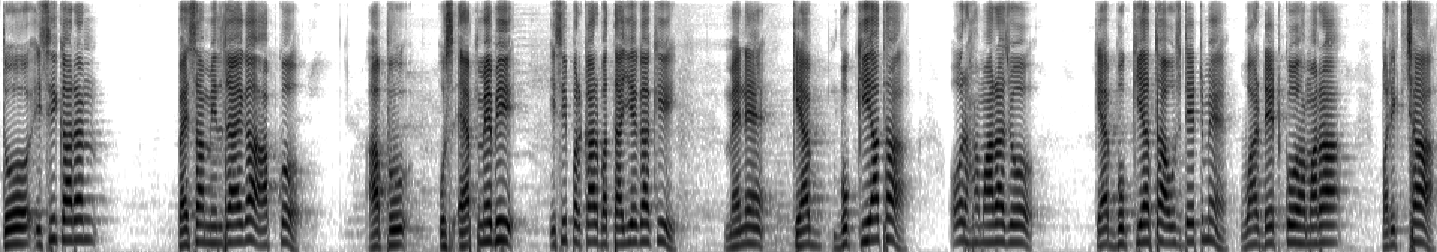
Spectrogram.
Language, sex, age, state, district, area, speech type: Hindi, male, 18-30, Bihar, Begusarai, rural, spontaneous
